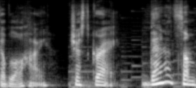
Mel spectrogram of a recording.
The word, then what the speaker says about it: Blåhaj: So, to compromise, in this video, I'll be using the Swedish style of pronunciation, but with my silly American accent, blowh high. Did you know that the Blowhai we know today wasn't IKEA's first Shark plush?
